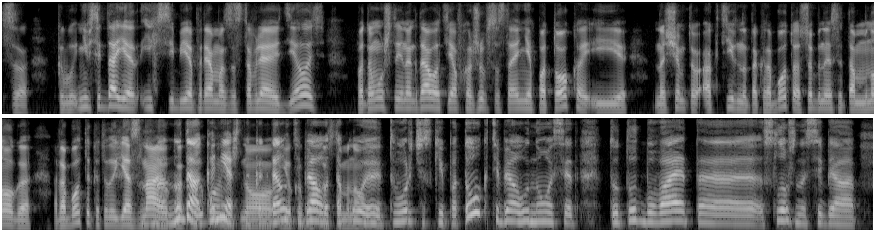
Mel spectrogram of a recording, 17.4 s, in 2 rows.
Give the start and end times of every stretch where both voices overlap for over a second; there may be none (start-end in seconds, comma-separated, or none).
10.1-12.4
